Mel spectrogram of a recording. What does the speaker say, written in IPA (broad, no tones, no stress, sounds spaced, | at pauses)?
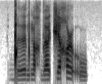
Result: ɡ͡ǃ ɘː d ŋ ɐ χ d ɐː t͡ʃ e χ ɹ o̰ w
